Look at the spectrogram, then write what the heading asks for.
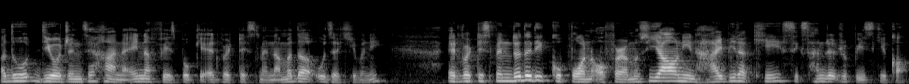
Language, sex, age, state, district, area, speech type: Manipuri, male, 18-30, Manipur, Imphal West, rural, spontaneous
